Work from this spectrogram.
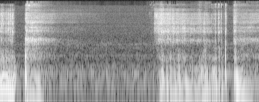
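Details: Dog asleep indoors, snoring in loud, rasping bursts, one long rough snore in the middle stretch and shorter snorts at the start and end, with quiet breathing between them.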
